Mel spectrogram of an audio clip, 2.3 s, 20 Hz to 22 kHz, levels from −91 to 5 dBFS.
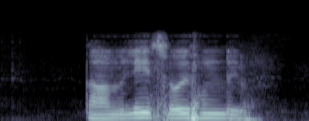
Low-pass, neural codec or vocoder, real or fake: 7.2 kHz; codec, 44.1 kHz, 1.7 kbps, Pupu-Codec; fake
